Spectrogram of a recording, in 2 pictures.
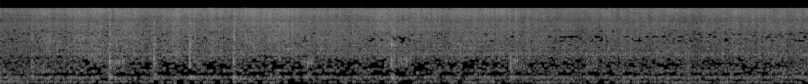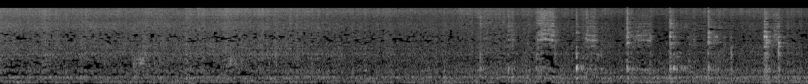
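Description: Grated raw mango frying in hot oil in a pan: a steady sizzle with a spoon stirring through it. Near the end, a quick run of sharp metal clinks.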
